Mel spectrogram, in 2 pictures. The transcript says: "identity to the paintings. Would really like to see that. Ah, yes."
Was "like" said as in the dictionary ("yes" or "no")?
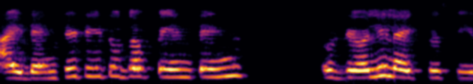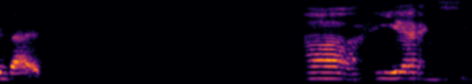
yes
